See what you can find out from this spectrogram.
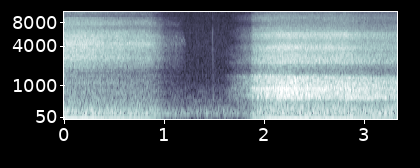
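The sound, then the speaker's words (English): Deep breaths out through the mouth during a guided relaxation exercise: a long, loud breathy hiss, a short quiet pause, then another sustained rush of air. “Take a deep breath. Out through the mouth. Roll the shoulders backwards. Deep breath.”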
